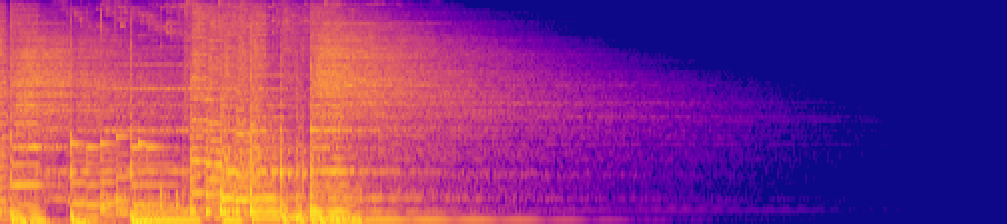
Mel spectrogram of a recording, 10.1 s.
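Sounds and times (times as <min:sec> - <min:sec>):
piano: 0:00.0 - 0:04.5
orchestra playing: 0:00.0 - 0:04.7.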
